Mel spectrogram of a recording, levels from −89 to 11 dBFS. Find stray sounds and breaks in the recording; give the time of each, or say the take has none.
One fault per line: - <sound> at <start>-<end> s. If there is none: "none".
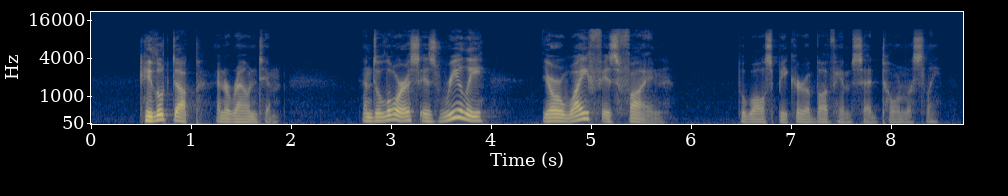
none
